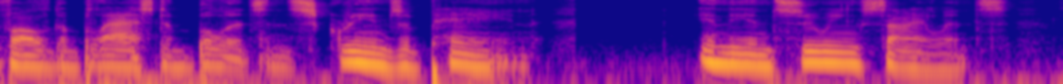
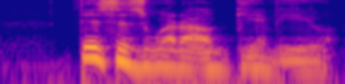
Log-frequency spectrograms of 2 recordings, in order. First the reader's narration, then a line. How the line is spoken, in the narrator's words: Bob growl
